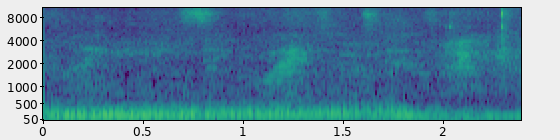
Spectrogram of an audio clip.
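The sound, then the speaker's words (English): A car engine revs outside, a deep, steady rumbling drone that holds fairly loud throughout, with a slight shift in pitch partway through as the motor works. “again, this is a sign. Electric cars, yeah, way forward.”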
